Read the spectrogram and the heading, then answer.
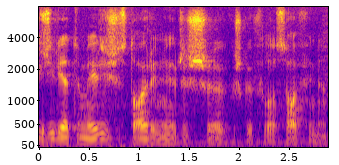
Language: Lithuanian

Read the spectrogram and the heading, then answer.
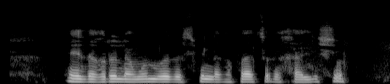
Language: Pashto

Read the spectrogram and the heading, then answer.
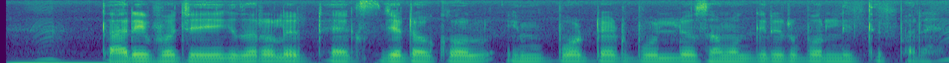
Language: Bangla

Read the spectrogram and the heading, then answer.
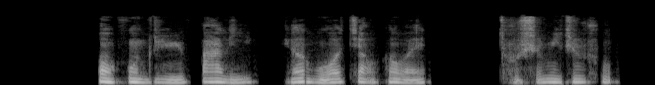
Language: Chinese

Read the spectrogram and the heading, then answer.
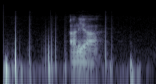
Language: Chinese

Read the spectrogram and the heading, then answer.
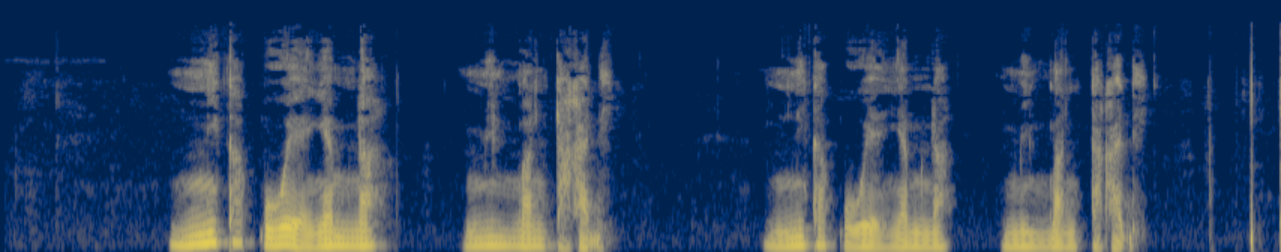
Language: Gbaya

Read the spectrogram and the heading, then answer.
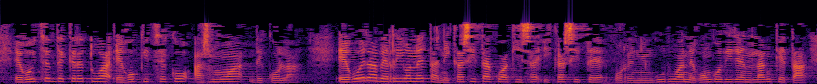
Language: Basque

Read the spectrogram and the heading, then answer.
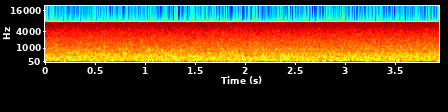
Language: Norwegian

